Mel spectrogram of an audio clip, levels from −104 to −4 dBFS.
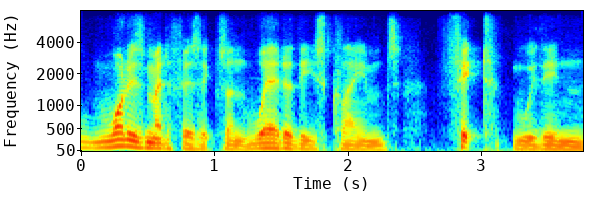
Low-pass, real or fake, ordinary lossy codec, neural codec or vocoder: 7.2 kHz; fake; Opus, 16 kbps; codec, 16 kHz, 1 kbps, X-Codec, WavLM features, trained on Multilingual LibriSpeech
